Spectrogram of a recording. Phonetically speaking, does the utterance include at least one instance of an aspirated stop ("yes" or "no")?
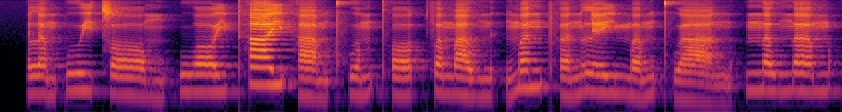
yes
